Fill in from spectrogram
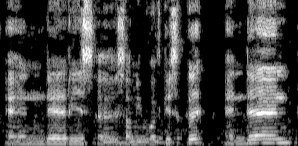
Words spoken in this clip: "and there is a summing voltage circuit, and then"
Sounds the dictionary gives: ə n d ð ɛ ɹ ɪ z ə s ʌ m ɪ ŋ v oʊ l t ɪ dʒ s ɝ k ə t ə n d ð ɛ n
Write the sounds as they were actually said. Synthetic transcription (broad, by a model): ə n d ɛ ɹ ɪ s ə s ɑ m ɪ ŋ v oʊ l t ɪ s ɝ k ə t ə n d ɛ n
